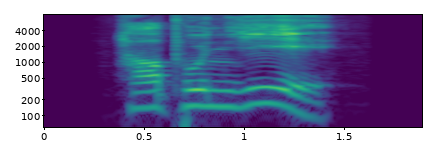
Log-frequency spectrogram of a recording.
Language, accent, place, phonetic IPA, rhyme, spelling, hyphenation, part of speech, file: German, Germany, Berlin, [haʁpuˈniːɐ̯], -iːɐ̯, Harpunier, Har‧pu‧nier, noun, De-Harpunier.ogg
- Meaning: harpooner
